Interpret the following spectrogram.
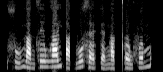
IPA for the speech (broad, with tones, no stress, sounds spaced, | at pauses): s u˨˩˦ n a˨˩ n s e˧ w ɣ a˧˥ j ʔ a˨˩ k̚ v o˧˥ s ɛ˨˩˦ k ɛ˨˩˨ ŋ a˨˩ t̚ t̪ʰ ə˨˩ w f ə˧˥ m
